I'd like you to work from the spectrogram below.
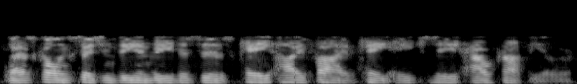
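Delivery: radio transmission. Real, not acted. Ham radio call heard on stream.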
